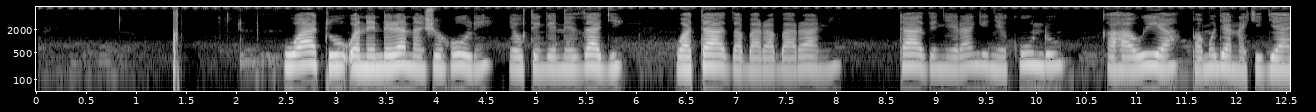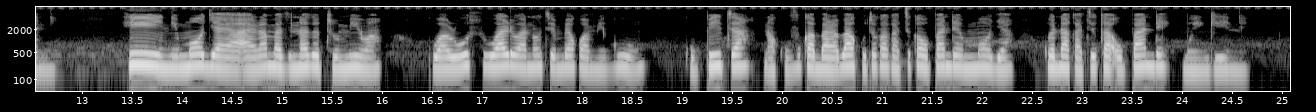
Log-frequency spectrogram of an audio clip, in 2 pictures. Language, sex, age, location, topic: Swahili, female, 36-49, Dar es Salaam, government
